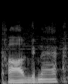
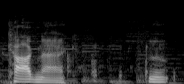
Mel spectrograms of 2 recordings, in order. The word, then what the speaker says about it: cognac: I believe it's pronounced cognac. It's cognac.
